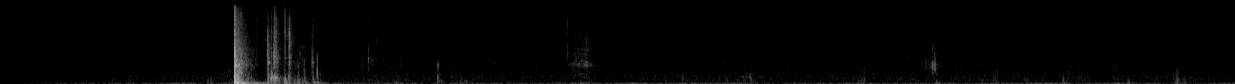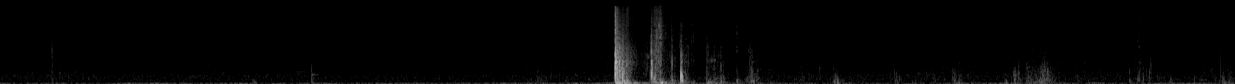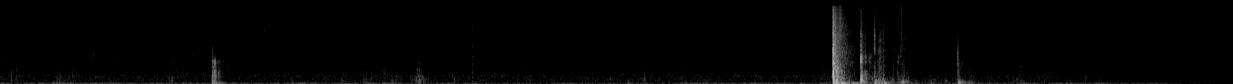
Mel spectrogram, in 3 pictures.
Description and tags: splitting logs
a recording from the sound library of Yellowstone national park provided by the National Park Service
